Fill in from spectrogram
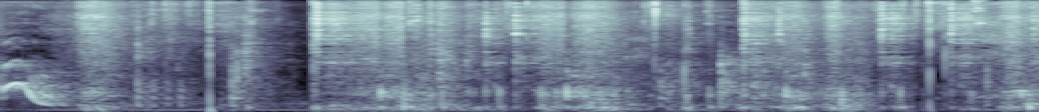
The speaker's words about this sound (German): Ich mache das mit der Schere. Okay, Karotten schneiden mit der Schere.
